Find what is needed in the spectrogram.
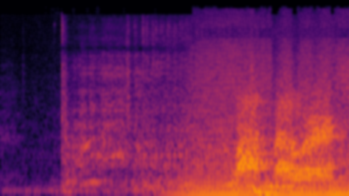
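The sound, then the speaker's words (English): After a brief quiet moment, a lawnmower engine cranks and catches, its low mechanical rumble building into a louder, rough revving roar that keeps rising through the end. “hit the button for a little tiny bit of lawnmower talk.”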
